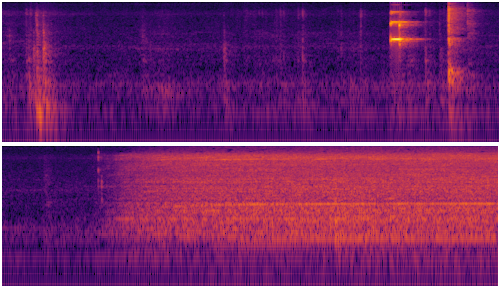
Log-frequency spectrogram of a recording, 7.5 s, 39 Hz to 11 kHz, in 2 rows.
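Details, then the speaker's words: APC XS 1300 desktop UPS reassembled with the temperature sensor reconnected and the front bezel off. Clicks, then the fan spins up into a steady even hiss with no beeping: running normally on mains with no error, estimated runtime 14 minutes. "right so that's happy three mics and whatnot clearly there's no error"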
